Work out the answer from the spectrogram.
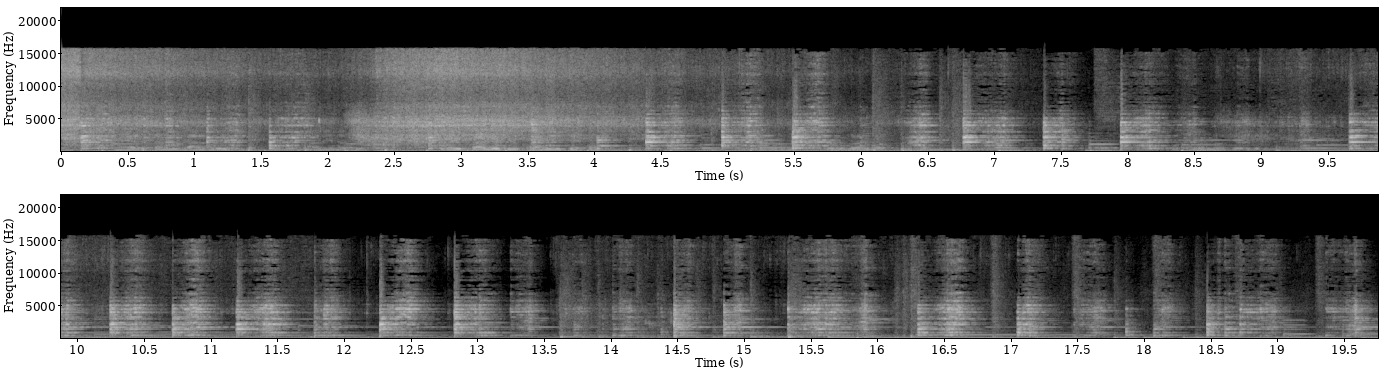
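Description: Food sizzling loudly in a hot stainless steel pot on a gas stove. After about four seconds the sizzle gives way to background music with plucked guitar notes over a steady bass.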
